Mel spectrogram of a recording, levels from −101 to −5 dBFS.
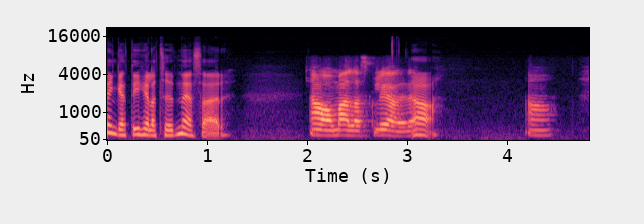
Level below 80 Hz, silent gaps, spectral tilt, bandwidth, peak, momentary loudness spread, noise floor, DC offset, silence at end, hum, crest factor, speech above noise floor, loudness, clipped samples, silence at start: -72 dBFS; none; -4.5 dB/octave; 13.5 kHz; -10 dBFS; 15 LU; -65 dBFS; under 0.1%; 0.4 s; none; 18 dB; 39 dB; -26 LUFS; under 0.1%; 0 s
